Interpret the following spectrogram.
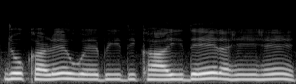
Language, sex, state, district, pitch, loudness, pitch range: Hindi, female, Rajasthan, Jaipur, 230 Hz, -12 LUFS, 230-245 Hz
